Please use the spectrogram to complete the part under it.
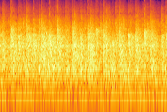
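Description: A church congregation applauds the mothers, a steady, dense wash of clapping from many hands that fills the whole stretch at close range without any talk.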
